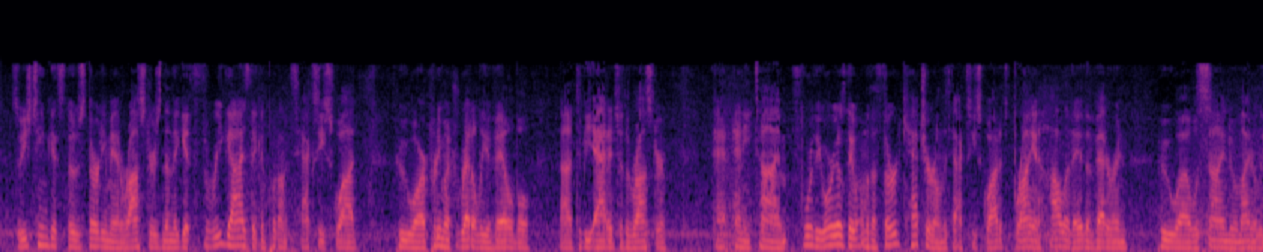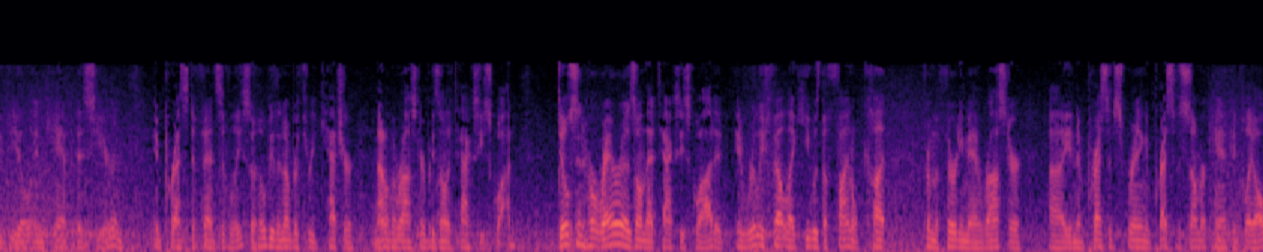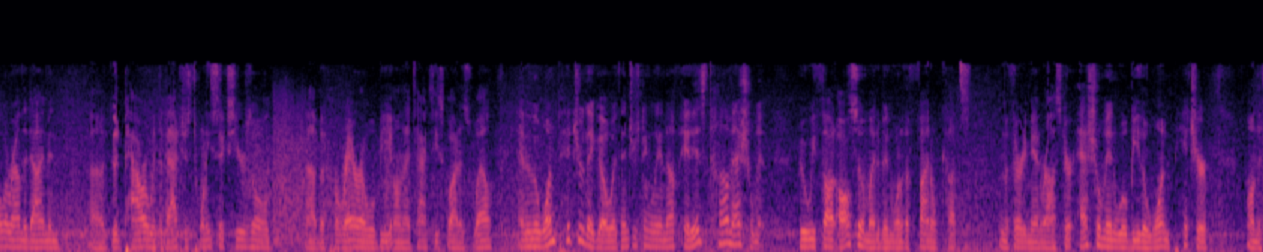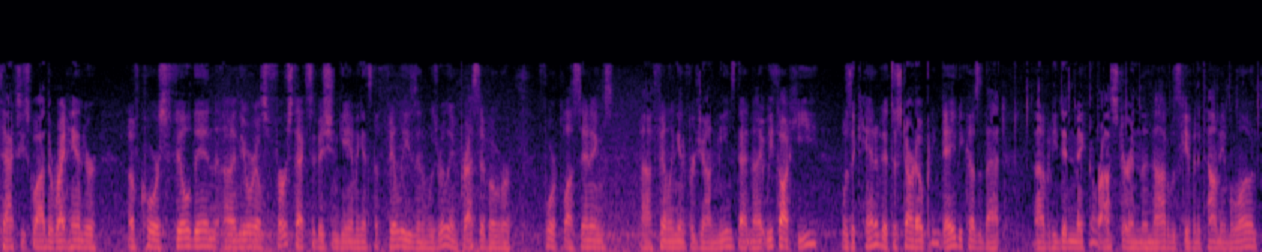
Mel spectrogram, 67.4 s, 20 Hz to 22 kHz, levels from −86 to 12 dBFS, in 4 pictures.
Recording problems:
garbled, watery; badly; nothing above 8 kHz
rain or running water; noticeable; throughout; 20 dB below the speech
wind noise on the microphone; occasional gusts; 20 dB below the speech

